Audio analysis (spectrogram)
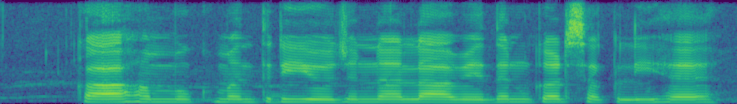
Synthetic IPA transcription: kaːɦɐmːʊkʰjəmə̃nt̪ɾijoːd͡ʒnalaːʋeːd̪ənkɐɾsɐkliɦɛː

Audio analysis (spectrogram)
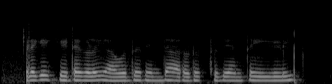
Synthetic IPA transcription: ɛɭɐɡekiːʈɐɡɐɭujaːʋud̪ɐɾind̪ɐːɾɐɽut̪ːɐd̪eɐnt̪ɐiɭi

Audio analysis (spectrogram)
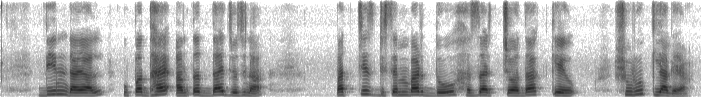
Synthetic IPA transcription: d̪ind̪ajal | upəd̪ʱajant̪əɾd̪ːajd͡ʒod͡ʒɔna | pətːt͡ʃisɖisembəɾd̪ohəzaɾt͡ʃɔd̪ake | ʃuɾukijaɡɛja̰

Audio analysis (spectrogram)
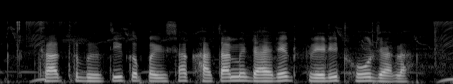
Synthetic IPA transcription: t͡ʃʰaːt̪ɾəbʱɪɾt̪ikapəɪsakʰaːt̪amẽɖaːɪɾeːk̚ʈkɾeːɖɪʈhod͡ʒaːlaː

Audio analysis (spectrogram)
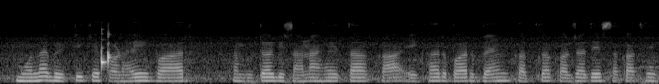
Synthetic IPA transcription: moːlabeːʈikepɐɽ̤aːibaːɾ | kɐ̃mpjuːʈəɾbʱisaːnaɦɛt̪akaeːkɦɐɾbaːɾbɛ̃ːŋkːɐt̪kakɐɾd͡ʒad̪eːsɐkat̪ɦɛː

